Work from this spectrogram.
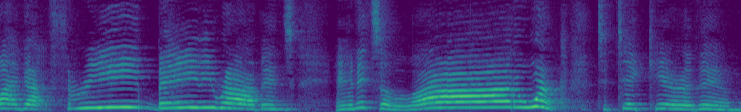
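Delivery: high puppet voice with drawn-out "lot". Voicing Mama Robin, who answers that she is busy: Mama Robin puppet voice. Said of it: "Mama Robin?".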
